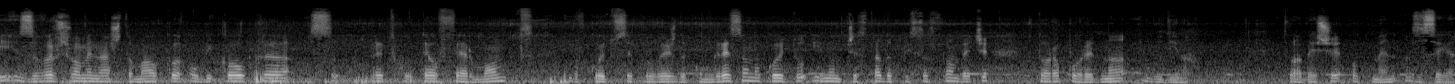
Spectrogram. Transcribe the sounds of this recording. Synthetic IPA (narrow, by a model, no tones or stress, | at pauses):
izɐvɤɾʃvɐmɛnaʃə̥t̪əmalˠkəʔobikɔlˠkə | spɾɛt̪xot̪ɛlˠfɛɾmɔnt̪ | vɐfkɔjt̪ʊ̥sɛpɾovɛʒd̪ɐkoŋɡɾɛsənɐkɔjt̪ʊʔimɐmt͡ʃɛst̪ad̪ɐpɾisɤst̪vɐmvɛt͡ʃɛ | ft̪ɔɾəpoɾɛd̪nəɡod̪inə | t̪ova̰bɛʃɛot̪mɛnzɐsɛɡa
